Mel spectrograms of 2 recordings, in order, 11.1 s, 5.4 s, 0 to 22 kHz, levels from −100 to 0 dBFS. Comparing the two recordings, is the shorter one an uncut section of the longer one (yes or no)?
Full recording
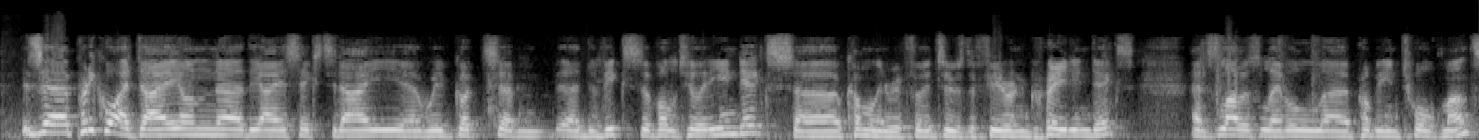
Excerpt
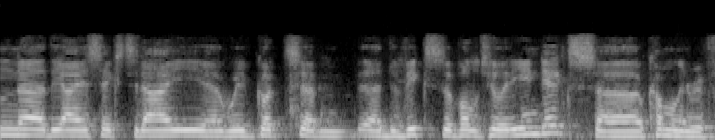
yes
